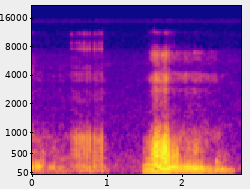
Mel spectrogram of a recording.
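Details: Older dog snoring, which happens every night; two low, fluttering breath noises, the second louder and rougher; snoring.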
